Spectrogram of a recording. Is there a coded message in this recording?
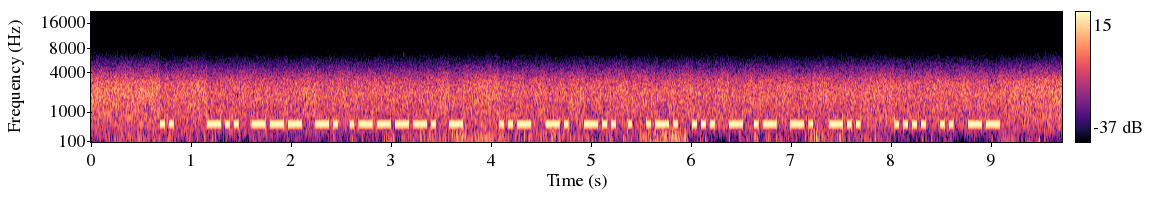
Yes: Morse code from 0.6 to 9.1 s, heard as a keyed tone, hand-sent with a paddle, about 27 wpm, 560 Hz, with radio static and street noise. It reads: I DON'T UNDERSTAND HIM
